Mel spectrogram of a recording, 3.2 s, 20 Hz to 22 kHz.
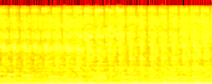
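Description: A Peugeot 308 engine running with a bad number 4 fuel injector, a steady rhythmic knocking idle with fast repeating ticks over a constant low drone, close and alone.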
